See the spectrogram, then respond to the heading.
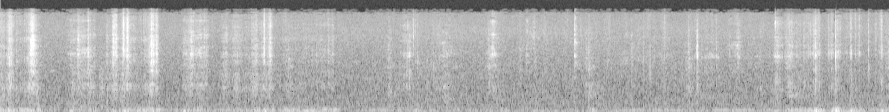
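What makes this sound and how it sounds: A dark metal file scrapes along the edges of a solid white bar of soap, producing fine white powder. Short, bright rasping strokes come in clustered bursts over a steady low hum, with a quieter stretch in the middle before the scraping picks up again near the end.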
